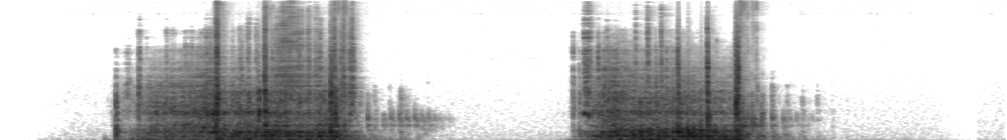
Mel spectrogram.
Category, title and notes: Sound effects > Other
Pulling open desk drawer and closing it
clank, desk, drawer, pull, push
